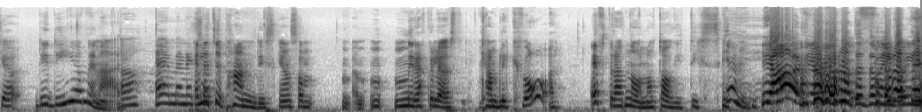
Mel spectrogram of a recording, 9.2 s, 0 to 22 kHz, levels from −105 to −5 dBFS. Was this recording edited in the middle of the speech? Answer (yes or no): yes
